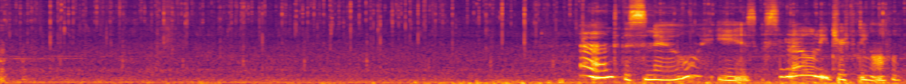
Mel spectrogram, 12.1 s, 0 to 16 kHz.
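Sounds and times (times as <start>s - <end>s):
faint ticks: 0.0s - 7.8s
wind rumble on microphone: 5.4s - 12.0s.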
